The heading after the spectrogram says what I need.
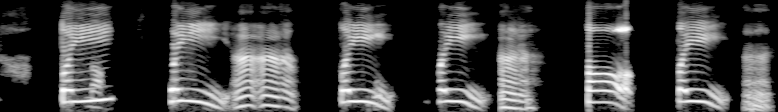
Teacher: ujung lidah ketemu dengan pangkal gigi seri atas atau tempat tumbuhnya gigi seri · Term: huruf ta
